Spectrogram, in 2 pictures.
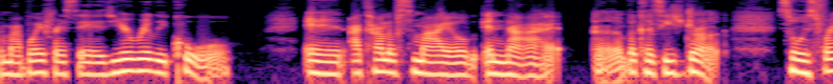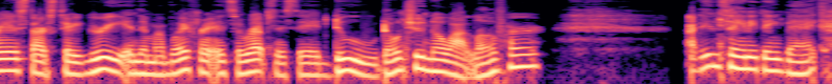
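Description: A woman's voice: deep voice, a little mellow, no room sound. A woman co-hosting a casual podcast, reading a listener's letter aloud and then giving firm advice. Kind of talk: casual chat.

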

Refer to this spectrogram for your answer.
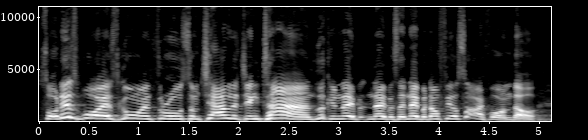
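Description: A pastor in his forties preaching a sermon, swinging from shouted exhortation to quiet, confiding talk, and repeating his phrases. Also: very high-pitched, a little fast. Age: 40s. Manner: repeats phrases and tells the congregation to address their neighbor.

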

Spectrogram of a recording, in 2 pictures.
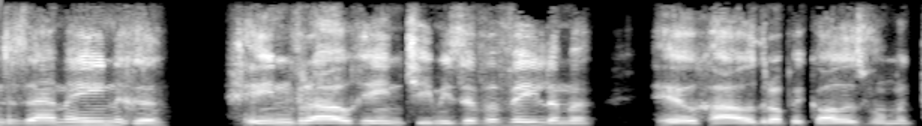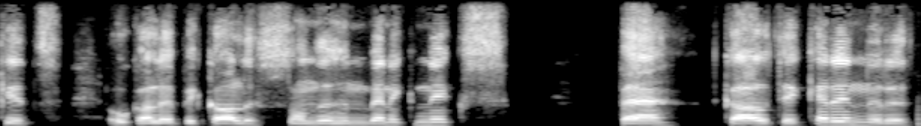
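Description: A man's voice: on the high side, darkish tone, no room sound. A man rapping his own heartfelt verses with an intense, rising delivery, then chatting casually. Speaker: guest performer.

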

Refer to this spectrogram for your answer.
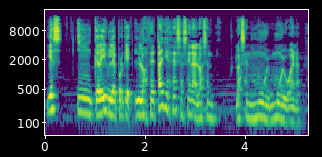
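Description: Hombre rioplatense comentando películas. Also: male voice, mid-range voice, fairly even intonation, moderate pace, dark tone, faint music behind. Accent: Rioplatense Spanish. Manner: enthusiastic, with frequent fillers. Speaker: show host. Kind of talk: casual film commentary.

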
